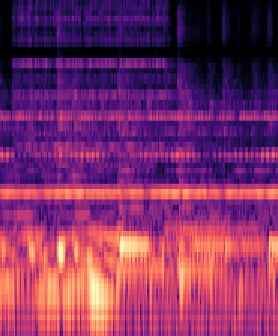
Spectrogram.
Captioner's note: bell ringing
